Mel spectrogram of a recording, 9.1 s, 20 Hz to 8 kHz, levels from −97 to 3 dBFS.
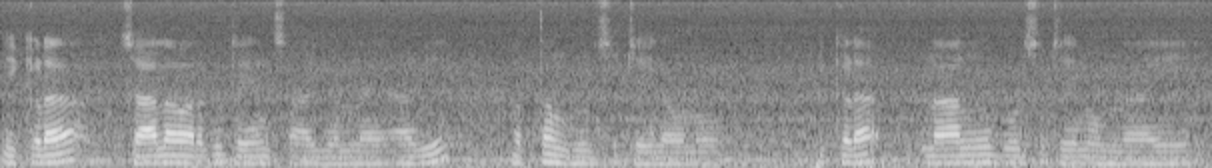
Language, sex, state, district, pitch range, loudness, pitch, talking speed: Telugu, male, Telangana, Komaram Bheem, 110-125 Hz, -17 LUFS, 115 Hz, 105 wpm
